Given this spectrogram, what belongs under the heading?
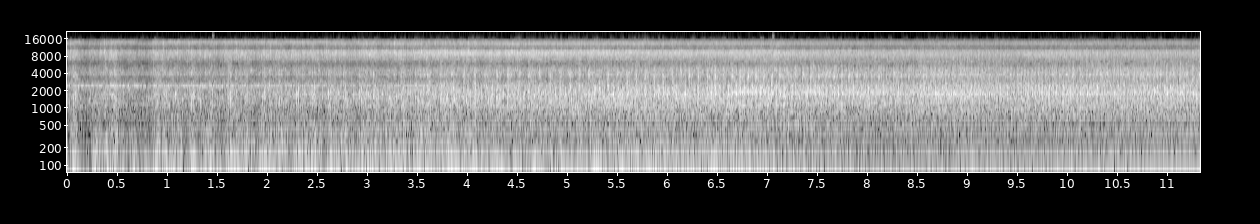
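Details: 1992 Chevrolet Caprice wagon V8 parts car, bought as seized after sitting in a field, restarted after freeing a frozen alternator; oil nearly new, maybe a quart low. Rough idle with busy, fast ticking; owner suspects noisy lifters after storage.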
